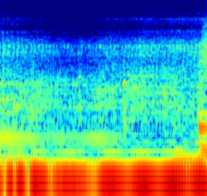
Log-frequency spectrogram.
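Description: Didgeridoo playing a steady low drone, its loudness pulsing and wavering. Near the end, sustained higher notes from another instrument come in.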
